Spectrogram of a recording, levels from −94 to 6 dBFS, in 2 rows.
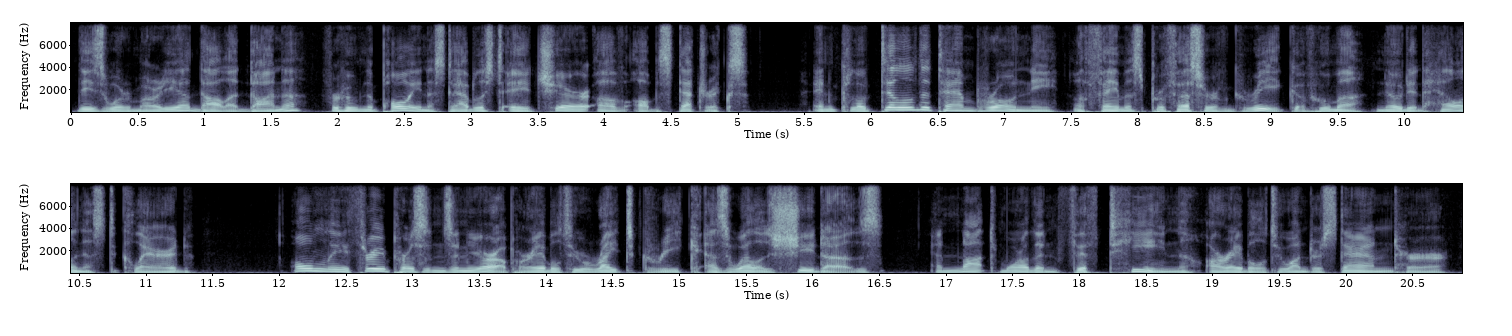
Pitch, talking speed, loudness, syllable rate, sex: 110 Hz, 150 wpm, -18 LUFS, 4.7 syllables/s, male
